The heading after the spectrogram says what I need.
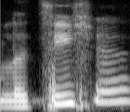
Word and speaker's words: Leticia: the expectations awesome awesome Leticia am I pronouncing that correct yes so my name's Laticia Russell um I'm a self-published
